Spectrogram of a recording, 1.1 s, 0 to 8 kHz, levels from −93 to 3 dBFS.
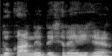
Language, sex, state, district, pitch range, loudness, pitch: Hindi, male, Bihar, Jamui, 135-150 Hz, -23 LUFS, 145 Hz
